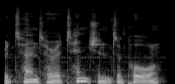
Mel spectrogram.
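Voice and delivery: ordinary delivery, nothing marked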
